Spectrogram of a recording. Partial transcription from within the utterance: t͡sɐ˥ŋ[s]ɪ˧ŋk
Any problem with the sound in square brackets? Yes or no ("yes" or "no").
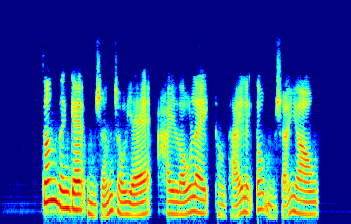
yes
